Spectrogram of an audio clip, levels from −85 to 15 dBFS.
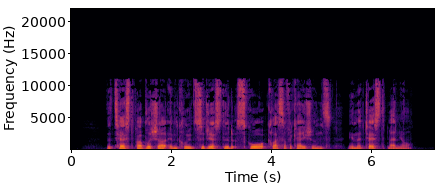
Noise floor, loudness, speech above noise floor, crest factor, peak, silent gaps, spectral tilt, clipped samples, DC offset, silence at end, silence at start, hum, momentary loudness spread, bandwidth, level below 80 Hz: -73 dBFS; -25 LUFS; 48 dB; 20 dB; -6 dBFS; none; -5 dB/octave; under 0.1%; under 0.1%; 0.5 s; 0.75 s; none; 12 LU; 11.5 kHz; -46 dBFS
